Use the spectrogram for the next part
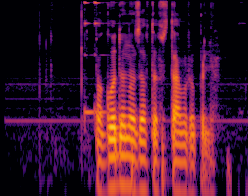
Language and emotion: Russian, neutral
